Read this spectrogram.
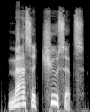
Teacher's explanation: Four syllables. Stress on chew.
